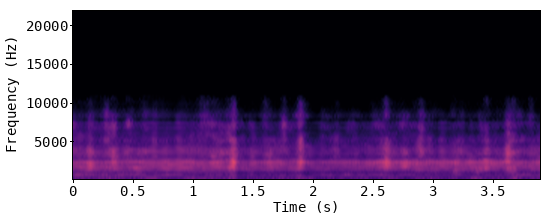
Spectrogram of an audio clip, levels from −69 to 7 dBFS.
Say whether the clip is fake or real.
fake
